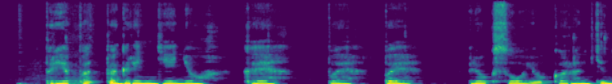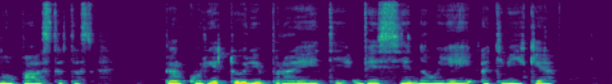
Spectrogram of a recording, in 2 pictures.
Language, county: Lithuanian, Marijampolė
